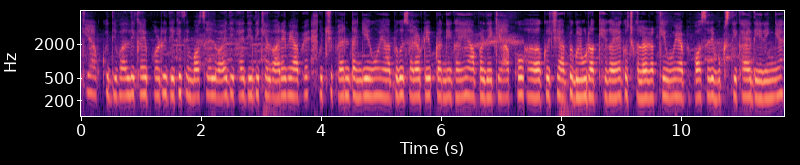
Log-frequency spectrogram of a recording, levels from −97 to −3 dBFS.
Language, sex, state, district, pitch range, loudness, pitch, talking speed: Hindi, female, Jharkhand, Jamtara, 235-255 Hz, -23 LUFS, 245 Hz, 255 wpm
